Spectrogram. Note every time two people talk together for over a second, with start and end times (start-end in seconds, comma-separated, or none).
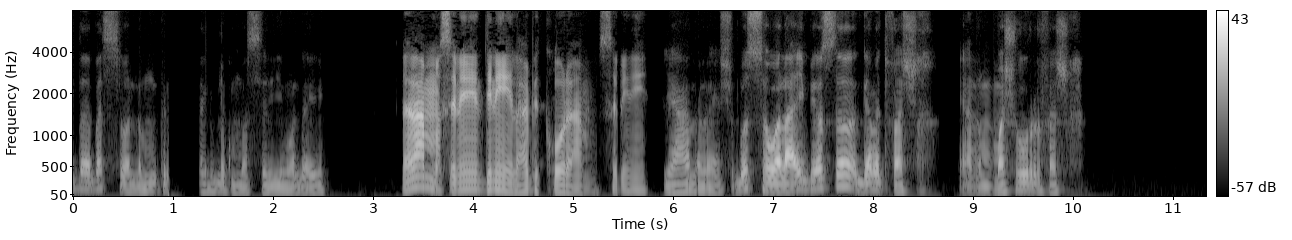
none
